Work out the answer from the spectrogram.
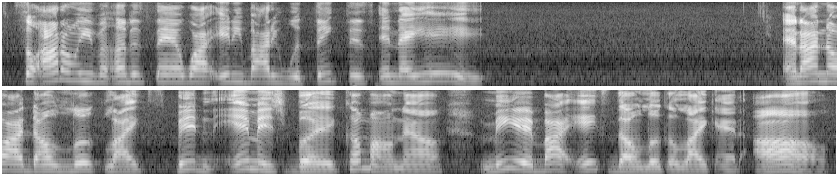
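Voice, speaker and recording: A woman's voice: mid-range voice, a bit bright. A woman in her thirties giving a casual, rambling spiritual talk to her viewers, often filling with "you know what I'm saying" and calling them "baby". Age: 30s. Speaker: minister sharing prophetic words.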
